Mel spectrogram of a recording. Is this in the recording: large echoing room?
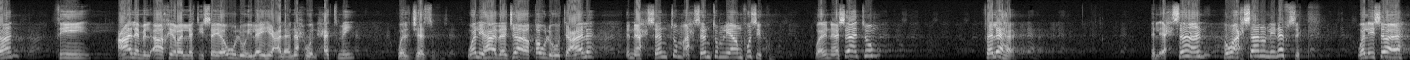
yes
